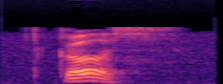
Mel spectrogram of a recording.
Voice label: "gass", alsace

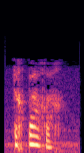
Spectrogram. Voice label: "bacher", alsace

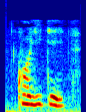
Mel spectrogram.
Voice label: "qualitat", alsace

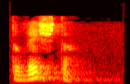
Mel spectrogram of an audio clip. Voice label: "weschte", alsace; meteo

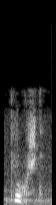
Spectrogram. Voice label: "wurscht", alsace

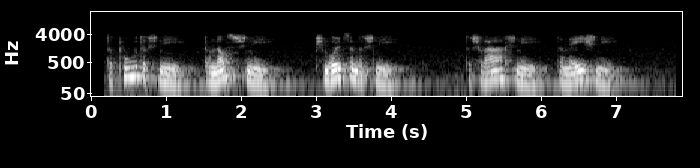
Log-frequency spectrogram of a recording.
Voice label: "puder", alsace; meteo

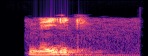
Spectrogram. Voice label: "mejlig", alsace; meteo

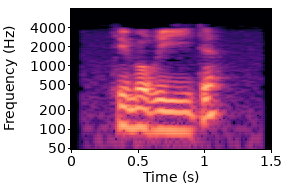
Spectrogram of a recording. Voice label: "hemorride", alsace

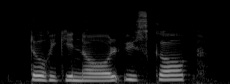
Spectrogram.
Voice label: "originalusgab", alsace

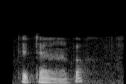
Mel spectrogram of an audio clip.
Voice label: "timber", alsace

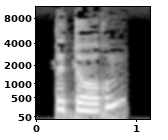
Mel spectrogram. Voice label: "darm", alsace; medecine

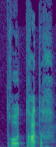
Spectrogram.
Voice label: "tratter", alsace

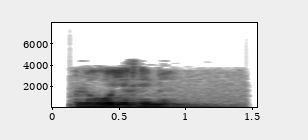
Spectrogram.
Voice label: "bloijer", alsace; meteo

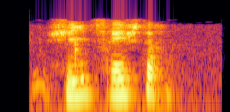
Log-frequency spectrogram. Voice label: "schidsrichter", alsace

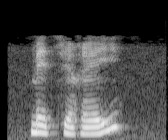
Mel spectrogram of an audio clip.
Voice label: "metzjerej", alsace

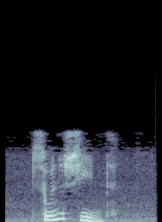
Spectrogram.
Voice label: "sunn schiint", alsace; meteo

